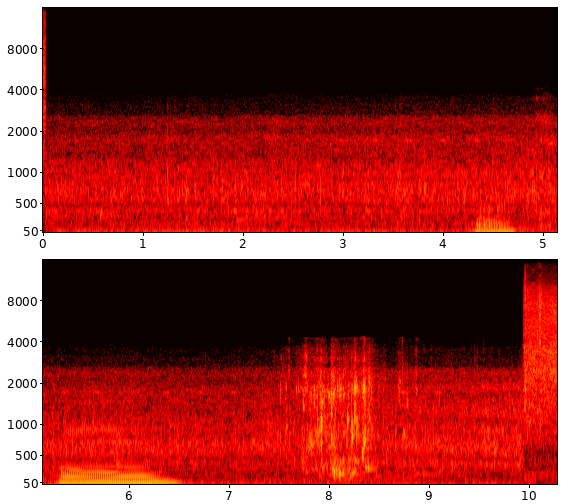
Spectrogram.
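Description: Muffled water splashing as a small largemouth bass is released by hand in shallow pond water: a short splash just past four seconds, then a longer, louder one around five to six and a half seconds as the fish kicks free. The whole passage sounds dull, with no high sound in it.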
